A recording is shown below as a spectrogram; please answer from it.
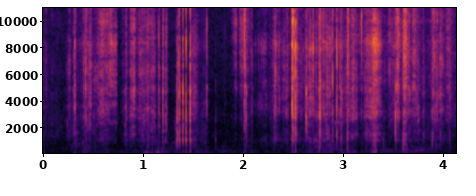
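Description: Clip-on lapel microphone being handled: irregular rustling, scratching and crackling of clothing rubbing against the microphone as it is unclipped and clipped onto another person's top, with several sharp clicks.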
